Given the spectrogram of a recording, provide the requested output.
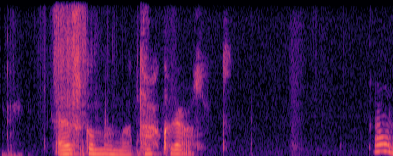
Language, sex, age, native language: Icelandic, female, 8, Icelandic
